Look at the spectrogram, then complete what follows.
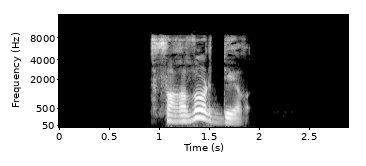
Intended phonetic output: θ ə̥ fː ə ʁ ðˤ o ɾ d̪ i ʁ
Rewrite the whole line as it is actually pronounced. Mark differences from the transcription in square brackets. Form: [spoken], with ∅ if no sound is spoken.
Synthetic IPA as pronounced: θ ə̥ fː ə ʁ ðˤ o ɾ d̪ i ʁ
